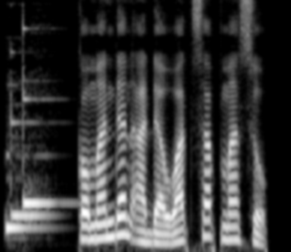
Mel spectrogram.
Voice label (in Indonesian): nada dering; komandan ada whatsapp masuk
